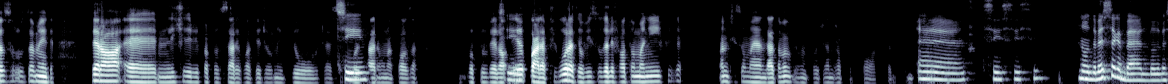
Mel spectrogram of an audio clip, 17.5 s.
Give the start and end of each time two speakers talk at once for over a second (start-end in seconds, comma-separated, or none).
none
